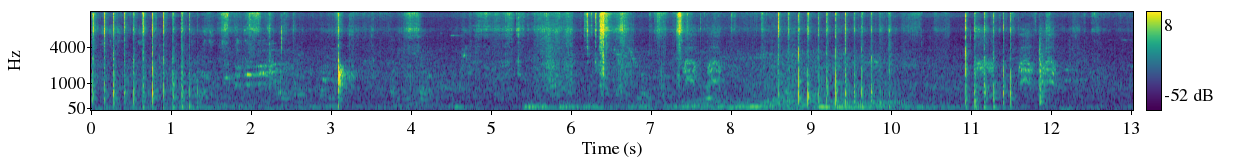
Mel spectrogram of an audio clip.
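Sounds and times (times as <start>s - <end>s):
taps and crackles on blocks: 0.0s - 3.6s, 10.9s - 12.0s
bird calling: 7.3s - 8.0s, 11.0s - 12.4s.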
